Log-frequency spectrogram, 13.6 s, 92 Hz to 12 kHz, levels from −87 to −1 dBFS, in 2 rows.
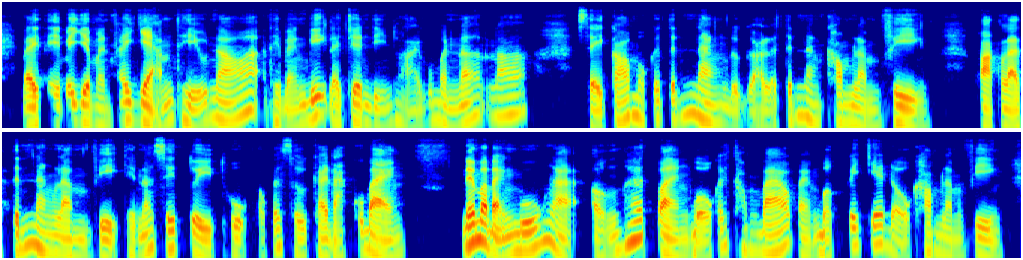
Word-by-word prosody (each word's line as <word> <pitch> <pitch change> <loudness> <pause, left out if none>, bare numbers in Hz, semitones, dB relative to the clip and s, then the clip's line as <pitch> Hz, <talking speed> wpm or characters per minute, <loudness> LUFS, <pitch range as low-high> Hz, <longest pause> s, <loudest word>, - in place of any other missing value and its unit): Vậy - - +7
thì - - -1
bây 120 - +2
giờ 120 -1 +5
mình 100 -1 -6
phải 125 +1 +1
giảm 110 -1 +4
thiểu 120 -6 -2
nó 130 +3 +1
á. 190 - 0
Thì 115 - -6
bạn 95 +1 -4
biết 145 +6 +2
là - - 0
trên 115 -2 +1
điện 100 -1 -7
thoại 90 -6 -10
của - - -11
mình 110 -6 -5
nó 120 +7 -1
nó 150 +3 -3 0.3
sẽ - - 0
có 125 +6 +1
một 145 -1 -4
cái 130 - -6
tính 155 +5 -4
năng 120 -6 -1
được 90 -2 -7
gọi - - -3
là - - -5
tính 150 - -5
năng 130 -5 -5
không 110 0 -3
làm 95 -3 -3
phiền, 95 -5 0 0.4
hoặc - - +5
là - - +5
tính 155 - -2
năng 125 -7 -1
làm 95 -3 -1
việc, 95 -2 +1
thì 100 - -7
nó 115 +5 -3
sẽ 135 -1 +1
tùy 95 -2 +1
thuộc - - -3
vào - - -11
cái - - -4
sự 95 - -5
cài 95 - +2
đặt 90 0 -4
của - - -6
bạn. 95 0 +4 0.4
Nếu - - +10
mà - - +10
bạn 105 +4 +5
muốn 125 +7 +3
là 180 - +1
ẩn 110 - -3
hết 185 +7 +2
toàn 95 -2 +3
bộ 90 - +1
các 140 +8 -7
thông 130 -4 -11
báo, 110 +1 +4
bạn 100 +1 -6
bật - - -2
cái 150 - +1
chế 165 +1 +3
độ - - -3
không 115 -1 -4
làm 100 -2 -5
phiền, 95 -3 -2
115 Hz, 320 wpm, -26 LUFS, 95-135 Hz, 0.4 s, Nếu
